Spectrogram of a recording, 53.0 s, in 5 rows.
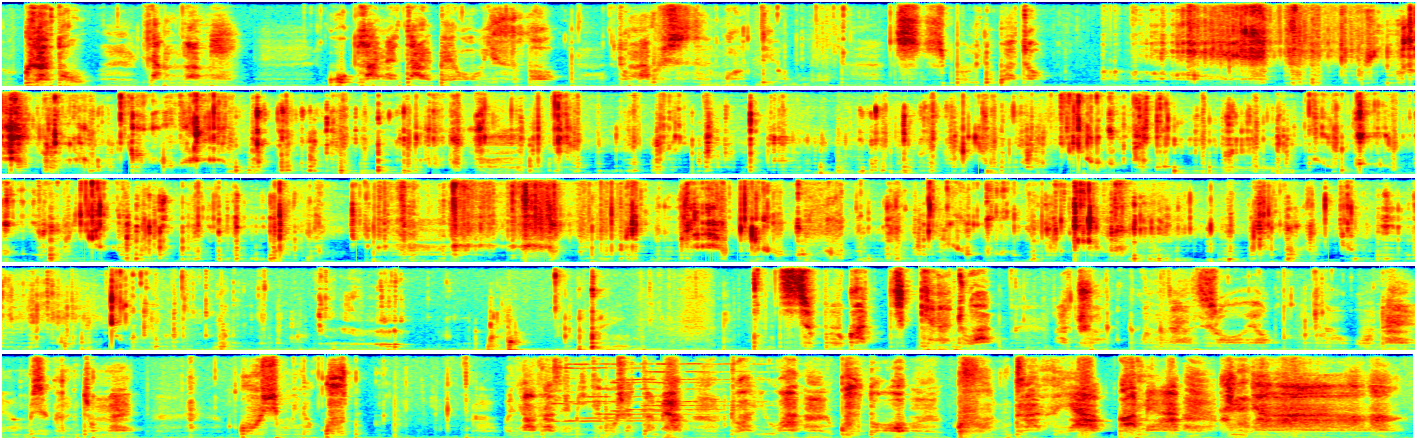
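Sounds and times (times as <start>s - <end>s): crunching and chewing: 8.2s - 36.3s, 39.1s - 46.4s.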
